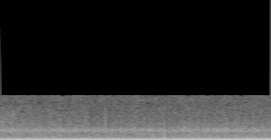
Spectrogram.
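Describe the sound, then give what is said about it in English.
A car drives with a constant low engine and road rumble, steady and unbroken, with no voices over it. “All you're doing is driving.”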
